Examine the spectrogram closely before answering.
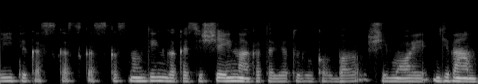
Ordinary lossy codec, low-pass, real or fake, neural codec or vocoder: Opus, 16 kbps; 7.2 kHz; real; none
